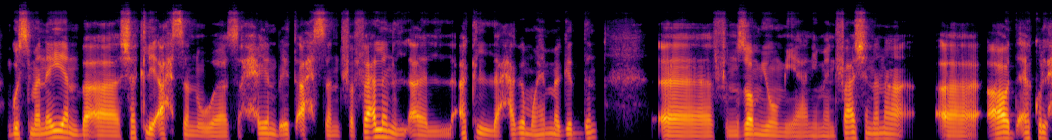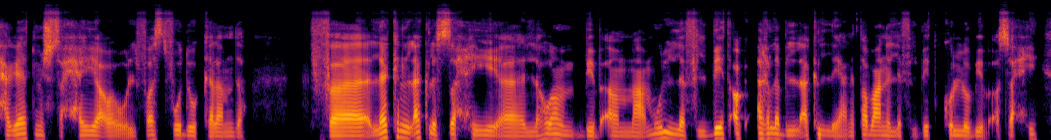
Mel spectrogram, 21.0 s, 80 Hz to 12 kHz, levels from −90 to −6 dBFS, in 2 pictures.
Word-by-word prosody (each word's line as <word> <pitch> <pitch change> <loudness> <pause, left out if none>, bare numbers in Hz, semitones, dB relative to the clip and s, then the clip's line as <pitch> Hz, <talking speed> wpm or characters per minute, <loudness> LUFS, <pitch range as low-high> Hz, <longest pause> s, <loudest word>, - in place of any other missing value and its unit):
جسمانيًا 125 +5 +4
بقى 100 -2 +4
شكلي 135 +1 +3
أحسن، 105 -3 +2
وصحيًا 95 +6 -1
بقيت 115 - -3
أحسن. 100 -1 +1
ففعلًا 145 +10 +3
الأ 110 -6 -1
الأكل 100 +2 -4
حاجة 115 +5 -1
مهمة 115 0 -4
جدًا 125 +6 -6 0.6
آآ 95 -1 +3
في 95 +1 -8
نظام 115 +3 +2
يومي. 95 -3 -4
يعني 95 0 -6
ما 95 0 -8
ينفعش 130 +8 +2
إن 120 - -5
أنا 120 -1 -1 0.4
آآ 95 -1 +2
أقعد 135 +1 +6
أكل 135 0 -1
حاجات 115 +2 0
مش 105 - +3
صحية 105 -1 -1
أو 100 +2 -3
الfast - - -5
food 110 -2 -5
والكلام 95 -1 -4
ده. 90 0 -9 0.7
ف - - -2 0.4
لكن 150 +4 +1
الأكل 135 - 0
الصحي 105 -1 -1
اللي 95 0 -2
هو 120 -1 -1
بيبقى 95 0 -4
معمول 105 +6 -3
في - - -8
البيت، 120 +6 0
أك - - +2 0.2
أغلب 125 -3 -1
الأكل 105 0 -4
يعني 95 - -6
طبعًا 105 -2 0
اللي 95 -1 -7
في - - -15
البيت 100 - -10
كُله 105 -2 -4
بيبقى - - -8
صحّي، 115 - -3
105 Hz, 155 wpm, -26 LUFS, 95-120 Hz, 0.7 s, أقعد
